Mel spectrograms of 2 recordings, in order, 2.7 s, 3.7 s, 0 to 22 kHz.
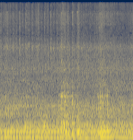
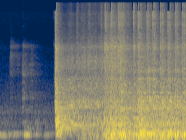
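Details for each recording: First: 1964 VW Beetle flat-four with a backfire problem, running after the faulty ignition part was replaced: even, low, steady idle with no pops or misses, firing on all four, still slightly cold; normal idle. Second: 1964 VW Beetle with ongoing backfire, testing a borrowed brand-new ignition coil mounted loose: catches and runs rough and lumpy with sharp pops about every second; new coil did not cure the backfire.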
